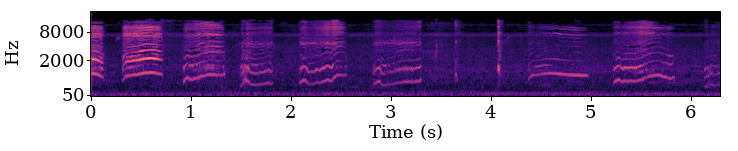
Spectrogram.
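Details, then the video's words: Baby monkey Briar pleads for milk with a rapid string of about eight wavering, bent cries, the first loudest, followed by a longer flat whine, all over a continuous low droning hum. "Desperate Baby Briar Cries For Milk"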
